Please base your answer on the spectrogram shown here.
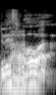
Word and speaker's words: Lisboa: Well, I think since you are now in Lisbon, Portugal and Lisboa, as the locals say, Lisboa.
